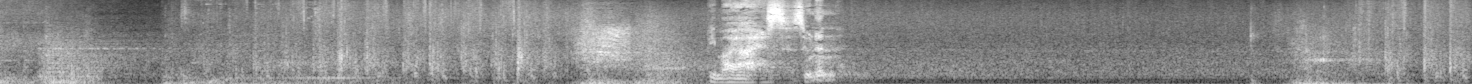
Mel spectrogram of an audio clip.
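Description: Footsteps crunch over dry leaves and dirt.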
